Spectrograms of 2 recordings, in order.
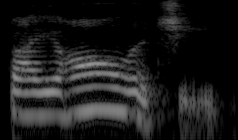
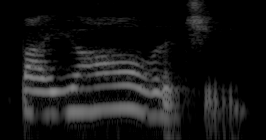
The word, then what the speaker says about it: biology: For example, the next word, biology, biology biology, stress on "o," good.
